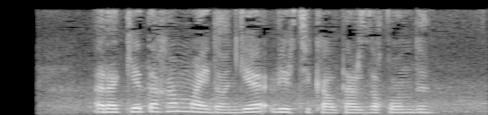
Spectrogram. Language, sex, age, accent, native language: Uzbek, female, 19-29, Toshkent viloyati, Uzbek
